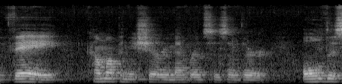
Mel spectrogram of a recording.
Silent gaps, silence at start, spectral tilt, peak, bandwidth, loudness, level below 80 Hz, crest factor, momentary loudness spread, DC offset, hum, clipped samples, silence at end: none; 0 s; -1.5 dB/octave; -4 dBFS; 17.5 kHz; -25 LUFS; -80 dBFS; 22 dB; 13 LU; under 0.1%; none; under 0.1%; 0 s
